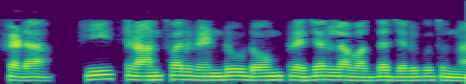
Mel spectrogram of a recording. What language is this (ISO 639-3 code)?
tel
